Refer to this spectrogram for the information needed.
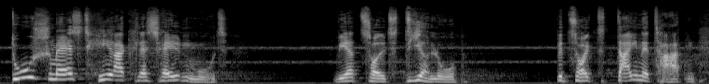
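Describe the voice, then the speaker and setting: Indignant old father, slow, swooping. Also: on the high side, bright, forceful tone, heavily acted. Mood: wounded indignation. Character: Amphitryon, indignant aged father defending his heroic son. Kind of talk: theatrical radio play acting. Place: home, online video call. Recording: noisy home recording.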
